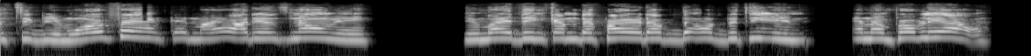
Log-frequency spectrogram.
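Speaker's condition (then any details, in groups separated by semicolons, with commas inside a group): Cerebral palsy; present from birth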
